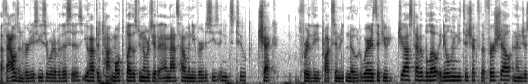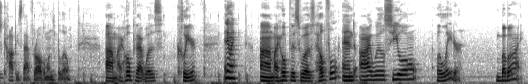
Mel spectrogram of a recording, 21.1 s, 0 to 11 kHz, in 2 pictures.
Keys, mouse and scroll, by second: 2.0 Tab, 5.2-6.6 middle drag, 6.7 middle click, 6.8 click, 6.9 middle click, 11.0-11.4 shift+middle drag, 11.4-11.7 drag, 11.8 drag, 12.0-12.4 middle drag, 12.5 middle click, 12.5 shift+drag, 12.9 middle click, 13.0 drag, 13.1 middle click, 13.2 click, 13.3 middle click, 13.4-13.9 drag, 14.7-15.2 shift+drag, 15.6-21.1 drag.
